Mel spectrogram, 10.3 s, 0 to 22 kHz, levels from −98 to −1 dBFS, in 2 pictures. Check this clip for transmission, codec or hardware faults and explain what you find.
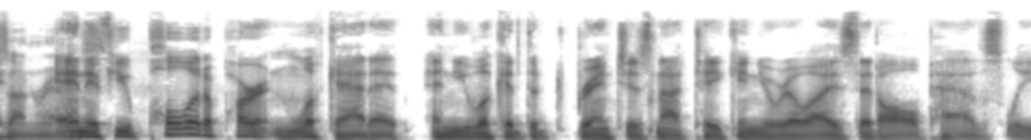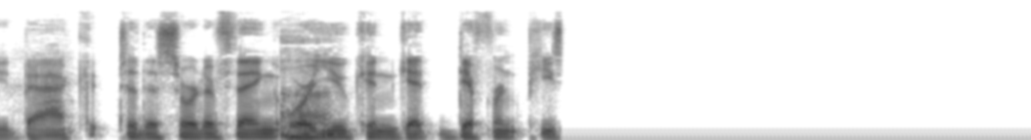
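One fault is present. An audio dropout to a faint residue starts at 7.96 s, right after "you can get different", and lasts to the end. The speech cuts abruptly to mains hum roughly 45 dB below, likely from a live input after a broken connection. A pause or fade would not leave hum.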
